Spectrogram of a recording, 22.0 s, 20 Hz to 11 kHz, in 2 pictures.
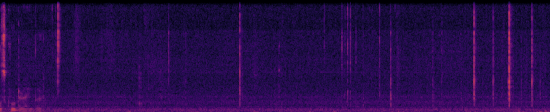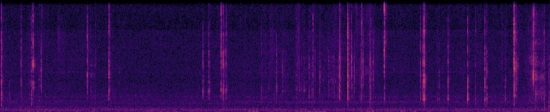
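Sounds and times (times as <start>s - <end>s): faint low hum: 0.0s - 22.0s
screwdriver clicks and taps: 9.5s - 11.9s
plastic parts handled: 16.2s - 18.8s.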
